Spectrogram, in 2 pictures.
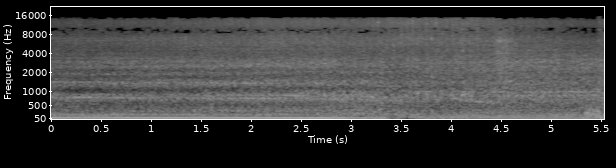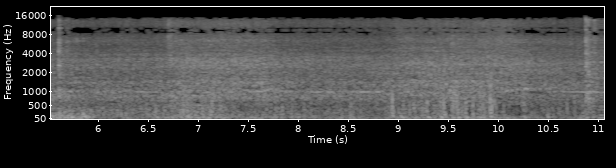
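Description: Tractor tyres crunch over a wet concrete yard.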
